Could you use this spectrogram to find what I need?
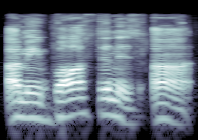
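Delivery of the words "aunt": "aunt" said as "ahnt"; ahnt pronunciation. Shown as a demonstration. Correcting himself on Boston's version, "aunt" said as "ahnt". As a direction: say "aunt" with an open ah vowel. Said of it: "how you say it".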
